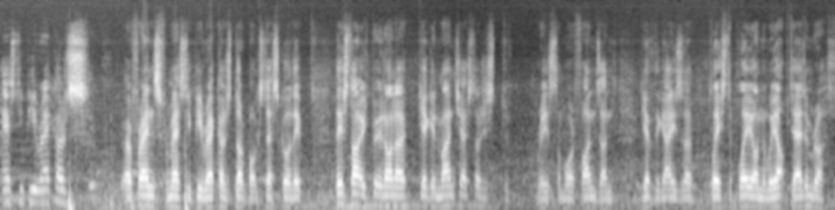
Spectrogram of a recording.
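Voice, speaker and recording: A man with a Scottish accent talks at a fairly quick pace and medium pitch, with ordinary pitch variation. Background noise is noticeable. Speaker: charity gig organizer. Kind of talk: casual interview.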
